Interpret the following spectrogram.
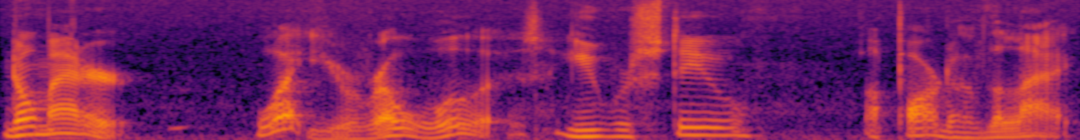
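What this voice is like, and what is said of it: Southern US country accent. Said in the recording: “I sound like Hank Hill, you know, so if you could edit some kind of fancy software that takes away the country accent”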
